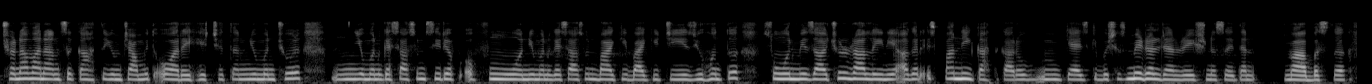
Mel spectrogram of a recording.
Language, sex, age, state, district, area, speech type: Kashmiri, female, 18-30, Jammu and Kashmir, Baramulla, rural, spontaneous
